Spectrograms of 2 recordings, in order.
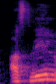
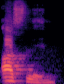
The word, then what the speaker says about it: अश्लील: अश्लील बोलते हैं लेकिन सही उच्चारण है अश्लील, आ लगा के श्लील।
